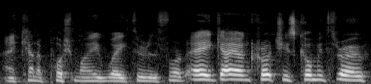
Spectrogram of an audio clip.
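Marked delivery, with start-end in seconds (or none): 1.9-3.7 raised, high call to a crowd. Retold or imitated. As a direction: call your way through, mock urgent. Calling out to get through crowd.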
